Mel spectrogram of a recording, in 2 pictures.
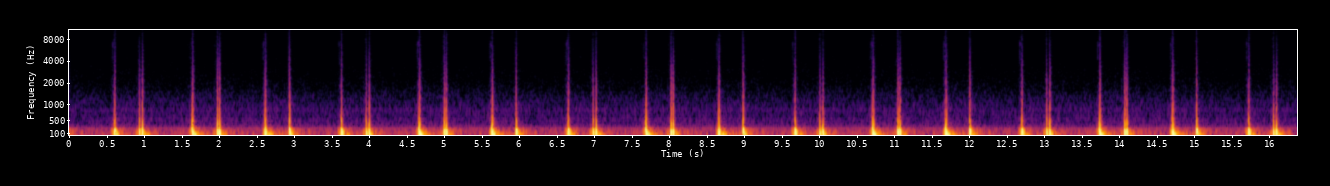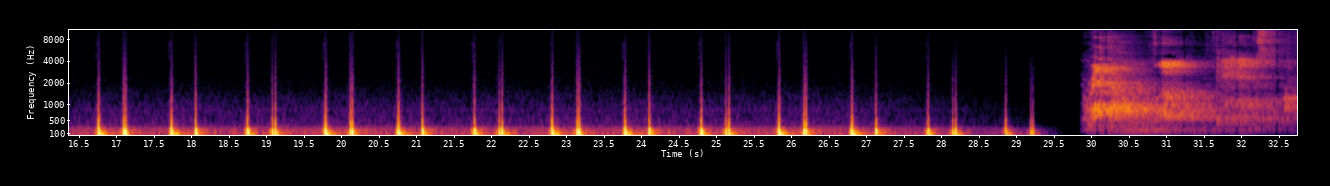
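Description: A steady beat of deep thumps in pairs, about one pair a second like a heartbeat, over a faint steady hum: the beat accompanying the dancers. It stops about a second before the end.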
